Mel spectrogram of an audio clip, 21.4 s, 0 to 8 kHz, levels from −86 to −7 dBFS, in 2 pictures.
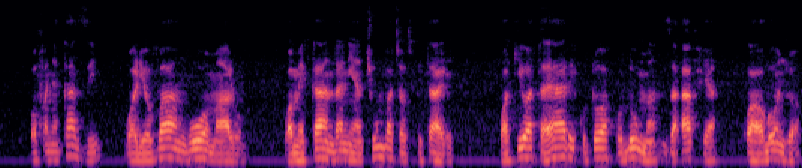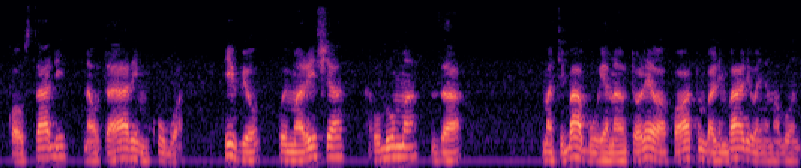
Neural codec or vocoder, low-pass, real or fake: none; 7.2 kHz; real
